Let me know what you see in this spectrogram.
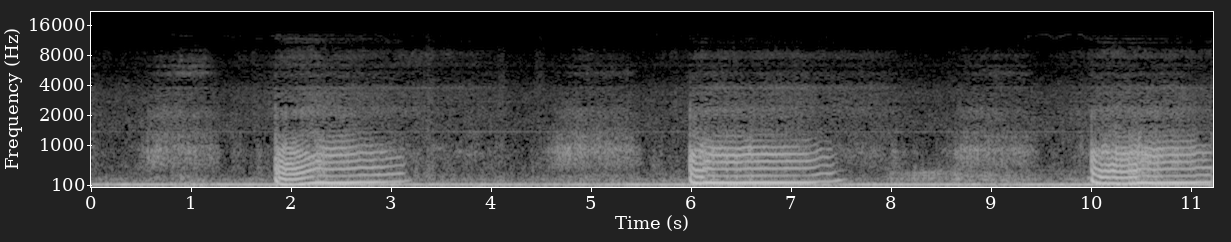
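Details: Snoring: loud rattling snores with a rising tone on each in-breath, about every four seconds, roughly 15 breaths a minute, over a steady low hum.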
